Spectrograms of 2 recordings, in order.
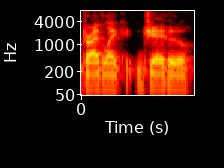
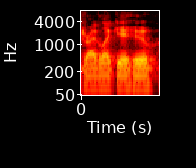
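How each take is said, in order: First: The last word begins with a J sound. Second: The last word begins with a Y sound. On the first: The speaker calls it wrong. "I've been pronouncing it Drive Like Jehu" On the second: The speaker calls it right. "didn't know it was pronounced Drive Like Yahoo"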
